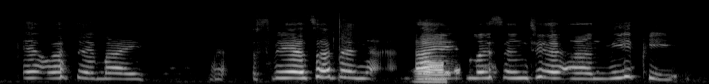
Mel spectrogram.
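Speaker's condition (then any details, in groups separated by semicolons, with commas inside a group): Cerebral palsy; talks too fast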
